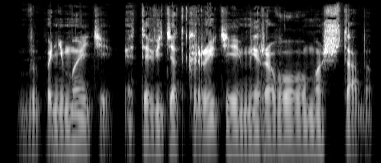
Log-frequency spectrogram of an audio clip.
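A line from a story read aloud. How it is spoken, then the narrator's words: Muttering. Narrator (Russian): пробормотал он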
